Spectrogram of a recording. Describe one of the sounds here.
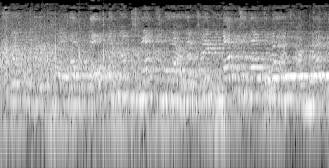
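A young woman speaks through a microphone.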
